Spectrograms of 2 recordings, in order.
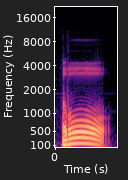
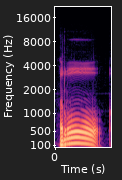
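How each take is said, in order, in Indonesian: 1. Vokalnya gelap, condong ke o. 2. Vokalnya gelap, condong ke o.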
